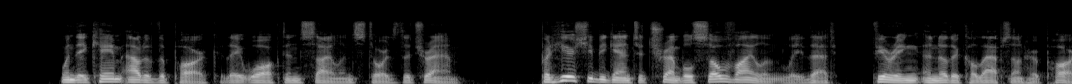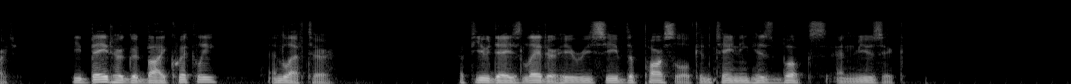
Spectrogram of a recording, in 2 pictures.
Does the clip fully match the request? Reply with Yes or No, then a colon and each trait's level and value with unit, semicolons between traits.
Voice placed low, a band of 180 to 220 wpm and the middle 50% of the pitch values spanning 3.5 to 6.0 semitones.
No: very low, 85 Hz; average, 145 wpm; average, 4.5 semitones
